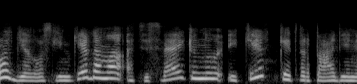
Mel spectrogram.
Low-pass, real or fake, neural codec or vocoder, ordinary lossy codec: 7.2 kHz; fake; codec, 16 kHz, 2 kbps, FreqCodec, smaller model; AAC, 32 kbps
